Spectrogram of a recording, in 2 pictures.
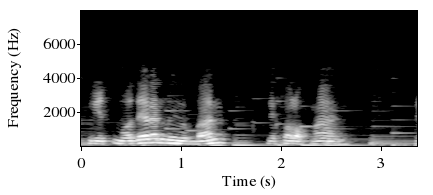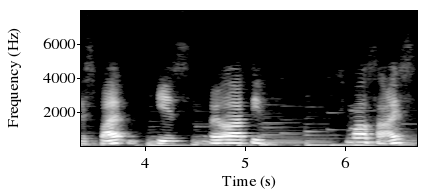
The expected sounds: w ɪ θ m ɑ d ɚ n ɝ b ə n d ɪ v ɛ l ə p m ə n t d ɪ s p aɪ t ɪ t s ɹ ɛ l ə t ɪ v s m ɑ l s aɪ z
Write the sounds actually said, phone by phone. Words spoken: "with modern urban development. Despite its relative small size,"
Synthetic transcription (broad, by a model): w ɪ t m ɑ d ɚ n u b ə n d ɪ f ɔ l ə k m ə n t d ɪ s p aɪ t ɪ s ɹ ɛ l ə t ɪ f s m ɑ l s aɪ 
